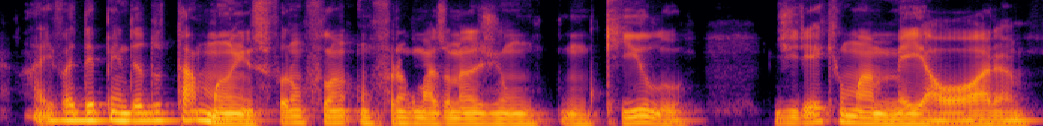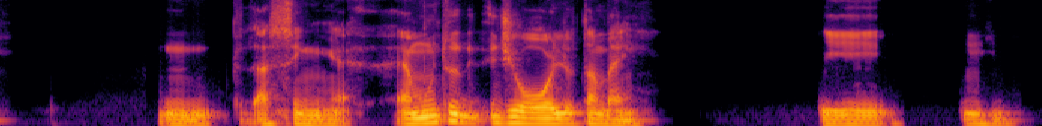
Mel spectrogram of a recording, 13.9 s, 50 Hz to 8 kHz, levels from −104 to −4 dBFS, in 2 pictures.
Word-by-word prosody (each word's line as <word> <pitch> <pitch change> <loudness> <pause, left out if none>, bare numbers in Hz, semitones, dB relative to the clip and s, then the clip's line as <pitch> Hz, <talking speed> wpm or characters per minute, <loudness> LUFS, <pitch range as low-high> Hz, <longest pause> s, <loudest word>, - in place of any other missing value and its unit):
Aí - - -3
vai 145 0 +2
depender 145 -1 +3
do 140 +1 +1
tamanho, 95 - +3
se - - -7
for - - -3
um 110 - 0
flan 105 0 -2
um 100 - -1
frango 100 -1 -2
mais 90 -1 0
ou 95 - +1
menos 90 -1 +2
de 90 +1 0
um 85 -1 +1 0.2
um 85 -1 -4
quilo, 95 -8 0 0.6
diria 100 +6 -2
que 125 - -8
uma 105 -5 +2
meia 85 -2 +2
hora. 70 +1 0 1.2
Hum, - - -2 0.3
assim, 80 -2 -2
é - - -8 0.3
é 90 - +2
muito 110 +7 +5
d 110 -4 -1
de 105 0 +2
olho 95 -2 +5
também. 75 -6 -3 1.1
E, 75 -1 0 0.5
uhum. 80 -5 -6
90 Hz, 145 wpm, -24 LUFS, 80-105 Hz, 1.2 s, muito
